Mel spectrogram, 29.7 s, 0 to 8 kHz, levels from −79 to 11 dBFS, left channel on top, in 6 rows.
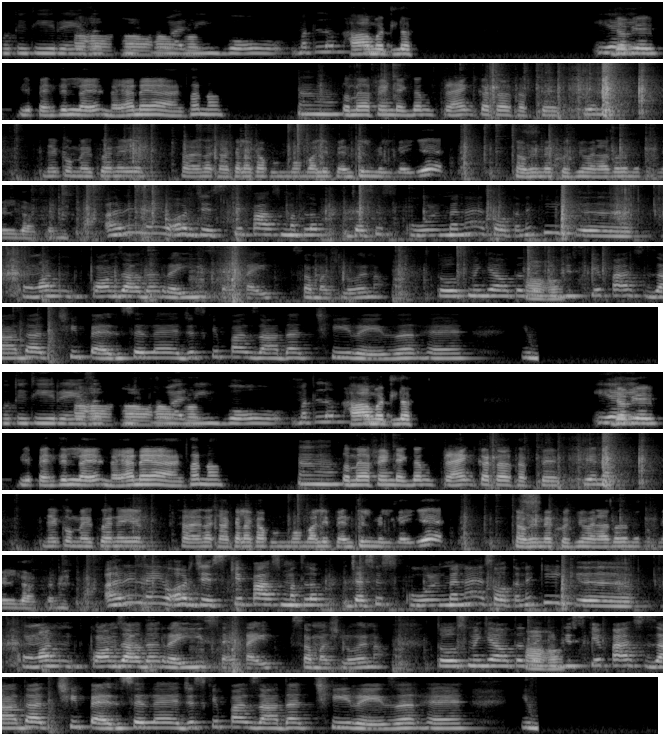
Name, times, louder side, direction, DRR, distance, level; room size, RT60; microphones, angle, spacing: voice 1, 0.0-2.8 4.4-4.8 7.2-7.6 13.8-14.0 15.6-28.8, right 3 dB, 80° right, 1.7 m, -28 dB
voice 2, 0.5-1.5 2.6-3.1 4.6-6.6 7.5-9.6 10.2-11.0 11.3-13.2 13.8-15.4 23.8-24.0, right 3 dB, 50° right, 1.7 m, -26 dB
sound 1, 7.2-12.9 13.2-25.3, left 4 dB, 35° left, 7.9 m, -39 dB
head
